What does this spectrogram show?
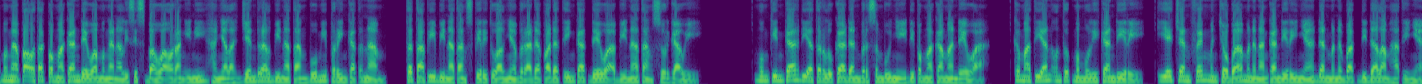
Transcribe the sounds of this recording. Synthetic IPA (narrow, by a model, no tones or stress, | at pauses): məŋapaot̪ak̚pəmakandewaməŋanalisɪsbaɦwaoɾaŋiniɦaɲalahd͡ʒɛnəɾalbinat̪aŋbumipəɾiŋkat̪̚ənamt̪ət̪apibinat̪aŋspiɾit̪ualɲabəɾadapadat̪iŋkat̪̚dewabinat̪aŋsurɡawḭ | muŋkɪnkahdiat̪ərlukadanbərsəmbuɲidipəmakamandewa̰ | kəmat̪ianunt̪ʊk̚məmulihkandiɾḭiat͡ʃɛnfɛŋməɲt͡ʃobamənənaŋkandiɾiɲadanmənəbak̚didalamɦat̪iɲa̰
